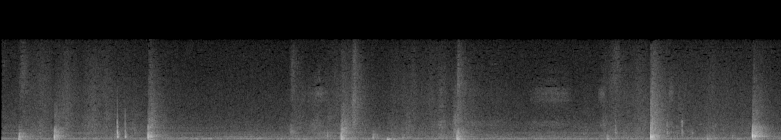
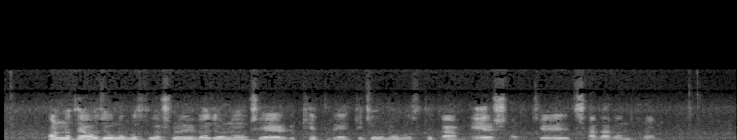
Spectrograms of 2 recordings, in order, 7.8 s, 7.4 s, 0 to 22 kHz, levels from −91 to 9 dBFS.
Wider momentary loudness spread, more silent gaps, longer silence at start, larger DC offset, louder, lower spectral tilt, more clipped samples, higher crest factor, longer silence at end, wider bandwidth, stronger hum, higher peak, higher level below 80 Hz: first, 17 LU vs 14 LU; neither; about the same, 0 s vs 0.05 s; neither; second, -33 LUFS vs -22 LUFS; about the same, -4.5 dB/octave vs -5 dB/octave; neither; first, 30 dB vs 20 dB; second, 0 s vs 0.8 s; first, 16 kHz vs 11.5 kHz; neither; about the same, -2 dBFS vs -2 dBFS; second, -62 dBFS vs -56 dBFS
